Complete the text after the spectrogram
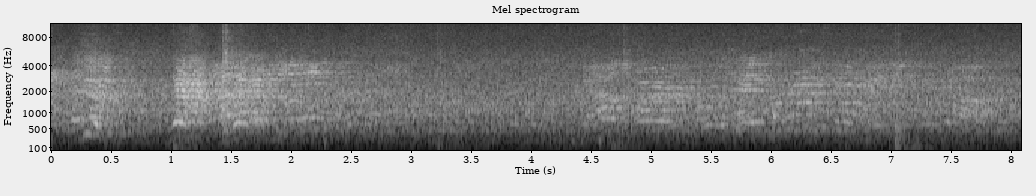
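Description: A ball is kicked with a dull thump.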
